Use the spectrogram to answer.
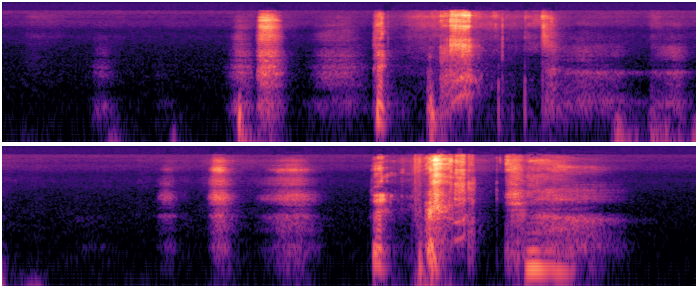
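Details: Wet, somewhat forceful sneezing fit after sniffing chhinkni (snuff): several sharp, wet sneezes in quick succession with snorting breaths between them.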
